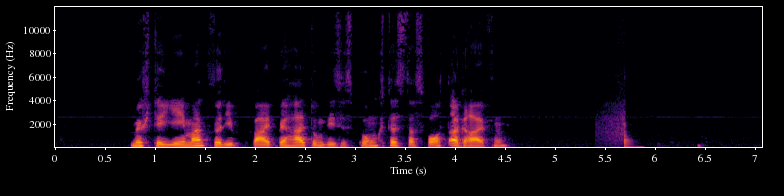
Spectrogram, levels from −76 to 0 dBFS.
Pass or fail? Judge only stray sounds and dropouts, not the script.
fail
